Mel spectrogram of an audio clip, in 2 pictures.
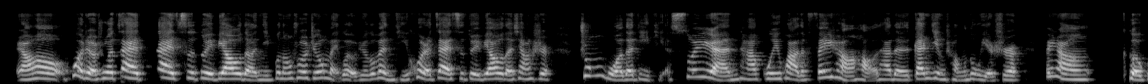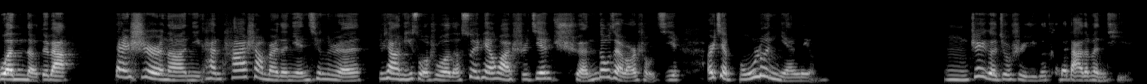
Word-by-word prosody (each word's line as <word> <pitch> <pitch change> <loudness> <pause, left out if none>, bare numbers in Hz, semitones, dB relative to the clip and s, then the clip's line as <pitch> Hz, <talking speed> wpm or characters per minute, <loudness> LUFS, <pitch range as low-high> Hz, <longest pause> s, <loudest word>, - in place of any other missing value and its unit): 然 220 +1 +2
后 265 -2 +4
或 430 -6 +1
者 310 - +6
说 285 -1 +2
再 275 -1 +4
再 305 -5 +6
次 275 +1 -4
对 265 -3 +4
标 255 0 +6
的， 205 -5 +2
你 210 +1 -8
不 210 - -6
能 270 0 -4
说 295 0 -2
只 290 - -6
有 295 - +1
美 - - -5
国 230 - -3
有 270 - +1
这 215 - -10
个 245 - -2
问 275 -5 -1
题， 215 +1 -11
或 315 +5 -2
者 - - +3
再 225 - +4
次 260 +1 -8
对 245 -1 0
标 255 +1 +4
的， 315 - +2
像 260 -5 -5
是 250 -1 -4 0.2
中 400 0 -6
国 205 - +1
的 215 +1 +3
地 220 -1 -12
铁， 200 0 -22
虽 350 -1 -5
然 200 - +4
它 235 -2 -3
规 260 +2 -2
划 275 - +2
得 205 - -5
非 300 +10 -1
常 195 - -1
好， - - -3
它 225 -1 -3
的 210 -2 0
干 255 +3 +2
净 270 -3 -4
程 210 -3 -10
度 245 -3 -5
也 175 -2 -1
是 200 +2 -2 0.2
非 185 +1 -4
常 225 -2 +1 0.3
可 - - +4
观 230 -1 +8
的， 190 - +1
对 225 - -4
吧？ 190 -2 +3 0.4
但 345 -3 +1
是 305 -8 +2
呢， 195 -2 0
你 195 0 -10
看 270 +4 -4
它 325 +5 0
上 335 - -3
面 210 -4 -1
的 190 - 0
年 185 +1 -4
轻 245 +3 -6
人， 185 -4 -1 0.2
就 260 - -11
像 260 -3 +3
你 230 +2 -4
所 250 -8 -1
说 200 -2 -1
的， 180 0 -3
碎 320 - -4
片 285 -4 0
化 250 -6 +2
时 235 +2 -10
间 270 +4 +1
全 220 -5 -5
都 340 +3 -1
在 300 - +1
玩 - - -2
儿 - - -3
手 - - -11
机， 210 0 -10 0.2
而 280 - +2
且 285 - +1
不 245 +4 -3
论 375 -9 -1
年 165 -6 -5
龄。 165 +5 -9 1.2
嗯， 215 -1 -7
这 375 +9 -4
个 255 - +3
就 230 +1 -6
是 220 -3 -9
一 180 -1 -13
个 195 - -12
特 220 +5 -23
别 215 - -1
大 195 - +1
的 195 - -1
问 190 -3 -5
题。 205 - -19
240 Hz, 290 characters per minute, -21 LUFS, 210-275 Hz, 1.2 s, 观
